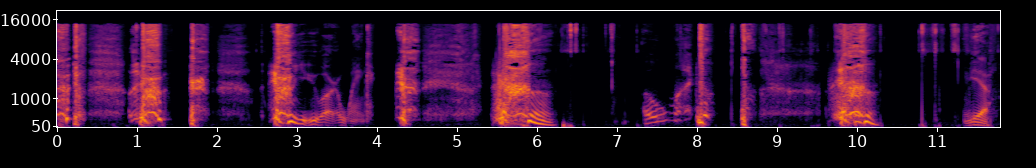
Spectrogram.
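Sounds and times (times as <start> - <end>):
harsh coughing: 0.0 - 2.0, 2.6 - 3.0, 4.2 - 4.6, 5.4 - 6.3, 7.9 - 9.0, 9.6 - 10.4
raspy breathing: 0.4 - 0.9, 1.9 - 2.5, 4.6 - 5.4, 8.8 - 9.7
speech: 2.9 - 4.6, 5.9 - 6.3.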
